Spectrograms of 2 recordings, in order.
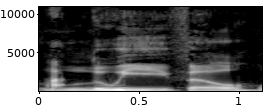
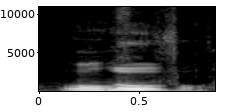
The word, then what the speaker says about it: Louisville: Way to pronounce the city right there. It's not Louisville. – Well, I've had enough experience. I mean, T4G has been there since 2006. And so Louisville.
